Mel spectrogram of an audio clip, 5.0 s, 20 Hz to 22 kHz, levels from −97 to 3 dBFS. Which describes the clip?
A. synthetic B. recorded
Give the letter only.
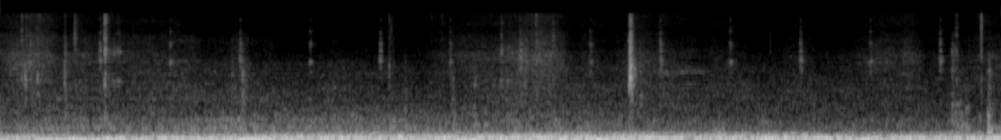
B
